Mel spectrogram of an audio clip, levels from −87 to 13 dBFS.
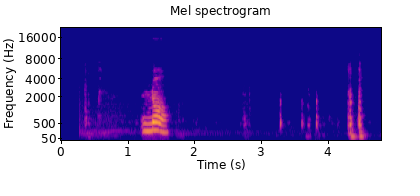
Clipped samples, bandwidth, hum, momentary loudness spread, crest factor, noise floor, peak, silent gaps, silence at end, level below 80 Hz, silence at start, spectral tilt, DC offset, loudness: under 0.1%; 6 kHz; none; 19 LU; 24 dB; -83 dBFS; -2 dBFS; none; 0.25 s; -74 dBFS; 1.2 s; -8.5 dB/octave; under 0.1%; -20 LUFS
